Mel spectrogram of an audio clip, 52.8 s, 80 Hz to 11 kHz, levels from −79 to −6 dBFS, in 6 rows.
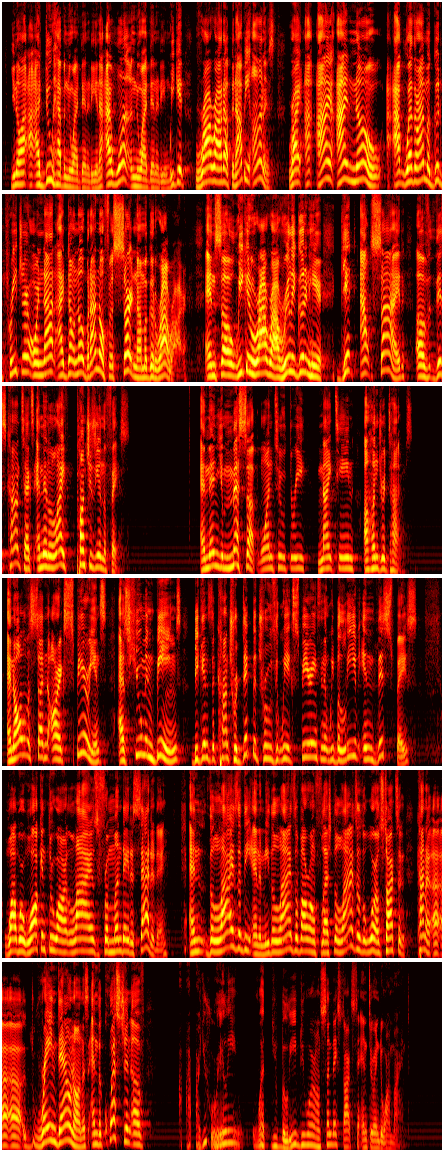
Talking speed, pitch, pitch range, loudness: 185 wpm, 190 Hz, 165-225 Hz, -25 LUFS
